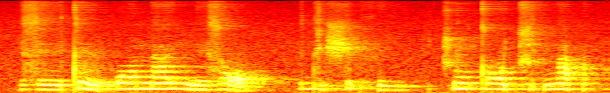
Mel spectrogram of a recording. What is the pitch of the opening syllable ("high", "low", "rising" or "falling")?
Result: low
